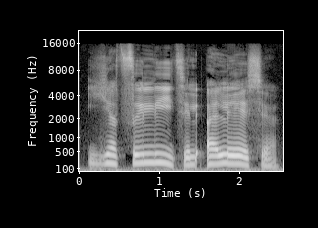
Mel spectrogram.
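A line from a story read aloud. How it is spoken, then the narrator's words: Groan. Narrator (Russian): простонал профессор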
